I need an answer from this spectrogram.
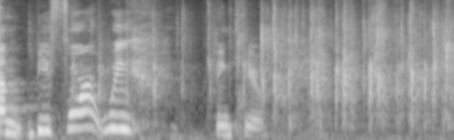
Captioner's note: audience applauding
